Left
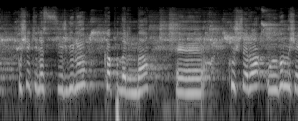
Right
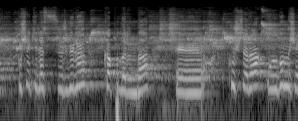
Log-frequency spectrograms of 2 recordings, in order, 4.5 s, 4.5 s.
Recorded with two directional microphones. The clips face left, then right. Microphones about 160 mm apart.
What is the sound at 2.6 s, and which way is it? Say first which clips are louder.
Speech: left 3 dB; 30° left (ahead or behind).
